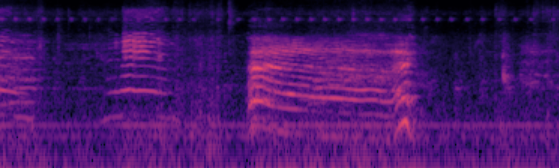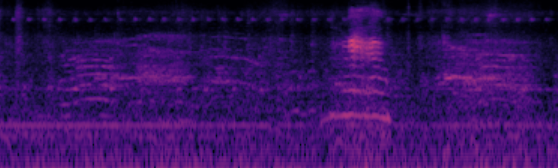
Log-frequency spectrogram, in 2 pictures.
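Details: Domestic cat with a drawn-out, harmonic meow lasting over a second that bends downward at its end, framed by shorter, fainter mews before and after.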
